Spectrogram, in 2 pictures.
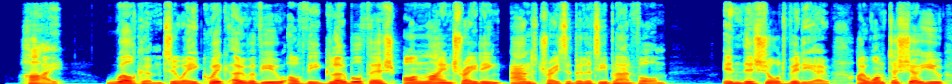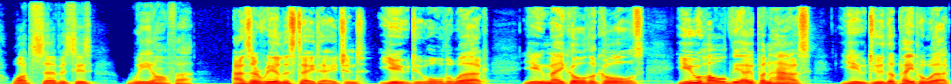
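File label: english male; lektoring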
